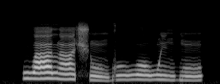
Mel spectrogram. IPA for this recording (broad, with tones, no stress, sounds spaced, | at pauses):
w a˦ l ã˧ ʃ ũ˨ ɡ u˧ w o˦ w ĩ˦ ɡ͡b ũ˦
